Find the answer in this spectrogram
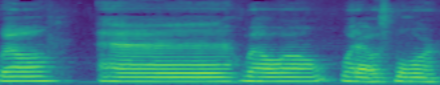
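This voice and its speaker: This man speaks. His voice sits high in pitch. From Brazil. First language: Brazilian Portuguese. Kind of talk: casual talk to camera, game opinion video. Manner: nervous, hesitant.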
